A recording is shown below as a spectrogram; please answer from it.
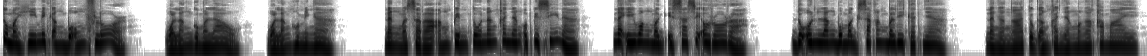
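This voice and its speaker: A woman narrating a drama story in a measured, dramatic storytelling manner. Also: mid-range voice, animated, dark tone, no room sound, studio quality.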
